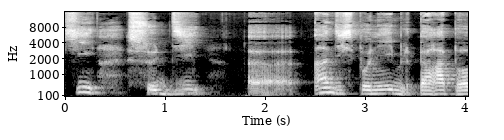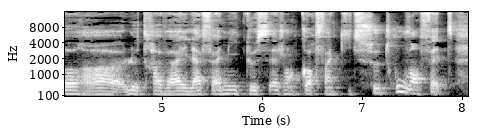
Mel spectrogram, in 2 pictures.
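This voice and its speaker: Her voice is very deep and low, and somewhat breathy. This woman shows ordinary pitch variation. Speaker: psychic medium. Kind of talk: channelled tarot reading. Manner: hesitant, many fillers.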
